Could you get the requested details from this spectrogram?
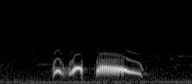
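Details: Decoy-training coo from a spotted dove: a short note, a quick upward hoot, then one extended soft coo trailing downward, over a faint steady low hum.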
